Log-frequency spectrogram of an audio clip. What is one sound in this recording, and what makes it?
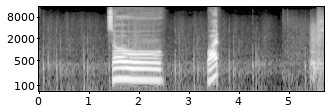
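Footsteps patter on stone.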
